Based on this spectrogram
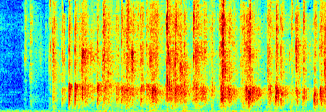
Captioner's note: applause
